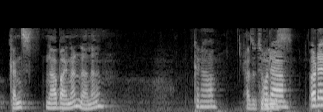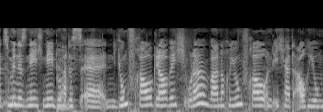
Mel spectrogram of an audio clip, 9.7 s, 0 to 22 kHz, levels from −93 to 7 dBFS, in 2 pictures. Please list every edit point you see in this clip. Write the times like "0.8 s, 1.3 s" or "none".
none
